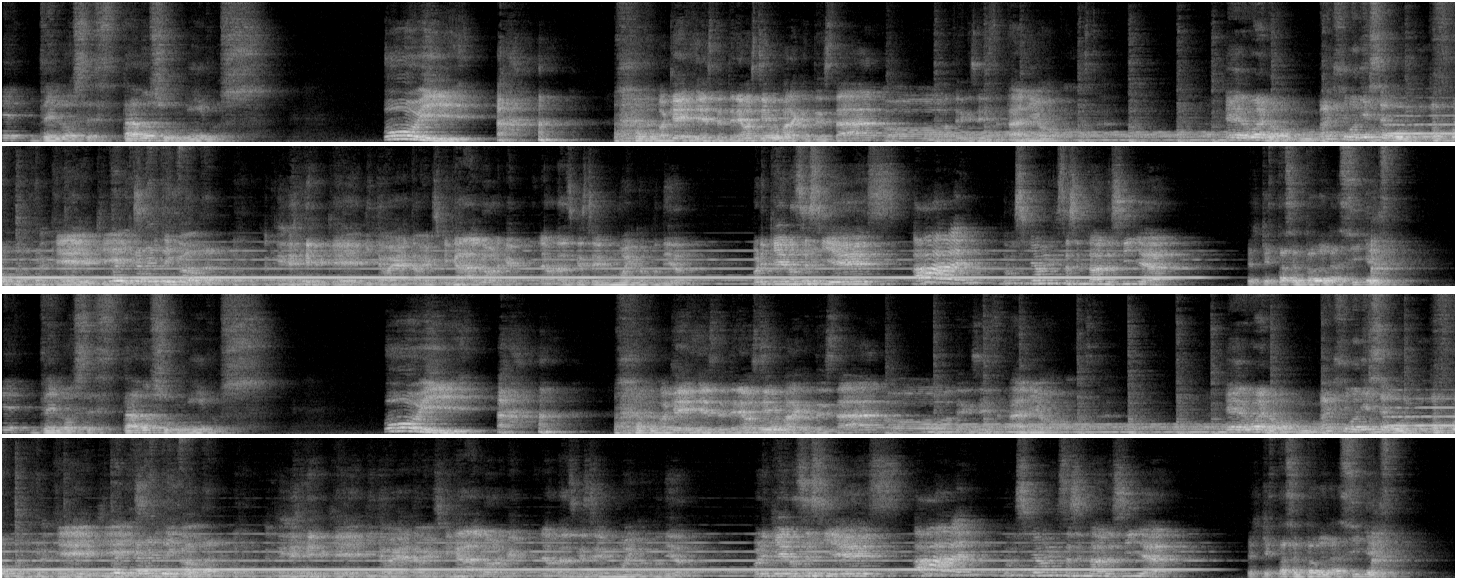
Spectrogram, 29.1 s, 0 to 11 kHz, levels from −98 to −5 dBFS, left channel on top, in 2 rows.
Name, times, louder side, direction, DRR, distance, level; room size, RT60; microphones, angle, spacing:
voice 1, 0.0-2.6 6.1-7.1 7.5-7.9 11.9-15.0 15.6-17.7 22.5-22.8 27.0-28.4, left 2 dB, 20° left, -8 dB, 0.8 m, -31 dB
voice 2, 3.8-4.7 4.9-5.5 6.2-11.1 15.1-15.9 16.1-16.5 17.1-21.4 22.0-26.2 28.2-28.4, left 2 dB, 70° left, -2 dB, 0.5 m, -31 dB
sound 1, 8.8-16.6, equal, 70° right, 1.1 m, -46 dB
sound 2, 9.2-25.2, right 1 dB, 20° right, 0.3 m, -41 dB
sound 3, 13.8-26.6, left 2 dB, 90° right, 1.0 m, -31 dB
2.7 x 2.4 x 2.6 m, 0.85 s
head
